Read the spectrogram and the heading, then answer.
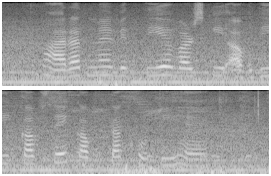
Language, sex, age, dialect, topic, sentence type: Hindi, female, 41-45, Hindustani Malvi Khadi Boli, agriculture, question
